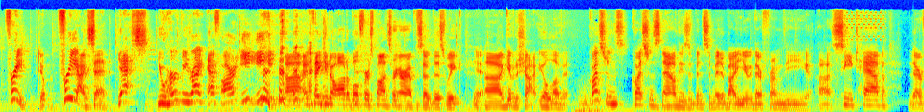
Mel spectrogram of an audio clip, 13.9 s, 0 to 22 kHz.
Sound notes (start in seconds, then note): 3.8 laughing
